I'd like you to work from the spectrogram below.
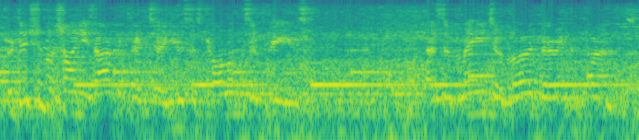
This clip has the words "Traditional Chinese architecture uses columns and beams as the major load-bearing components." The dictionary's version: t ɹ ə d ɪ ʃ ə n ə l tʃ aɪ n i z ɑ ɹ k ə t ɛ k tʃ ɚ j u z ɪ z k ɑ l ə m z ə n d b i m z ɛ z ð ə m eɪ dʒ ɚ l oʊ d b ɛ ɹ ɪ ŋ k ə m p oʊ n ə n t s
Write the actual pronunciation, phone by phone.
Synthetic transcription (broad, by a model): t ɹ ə d ɪ ʃ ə n ə l tʃ aɪ n i z ɑ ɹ k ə t ɛ k tʃ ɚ j u z ɪ z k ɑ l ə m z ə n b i z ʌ z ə m eɪ dʒ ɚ l oʊ d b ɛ ɹ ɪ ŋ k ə m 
